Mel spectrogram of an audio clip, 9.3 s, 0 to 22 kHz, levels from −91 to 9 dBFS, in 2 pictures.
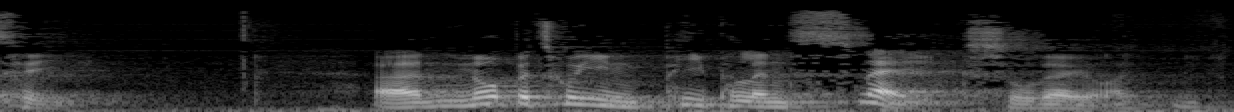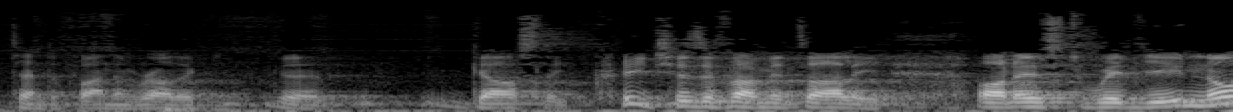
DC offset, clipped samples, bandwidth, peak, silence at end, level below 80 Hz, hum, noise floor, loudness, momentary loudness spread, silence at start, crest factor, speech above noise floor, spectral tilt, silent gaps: under 0.1%; under 0.1%; 16 kHz; -8 dBFS; 0 s; -54 dBFS; none; -56 dBFS; -27 LUFS; 14 LU; 0 s; 20 dB; 30 dB; -6 dB/octave; none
